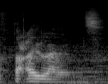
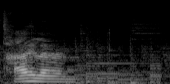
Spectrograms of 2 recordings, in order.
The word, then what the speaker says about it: Thailand: go to one of the thigh lands even though it's pronounced Thailand this time I hope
